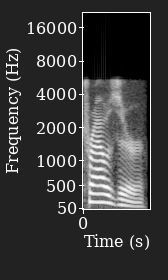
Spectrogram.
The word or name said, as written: trouser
